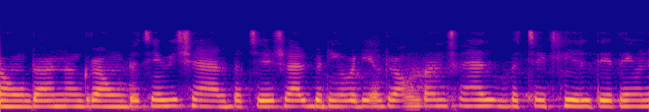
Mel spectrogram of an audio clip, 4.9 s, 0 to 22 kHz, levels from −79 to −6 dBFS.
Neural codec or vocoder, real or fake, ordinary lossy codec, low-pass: codec, 24 kHz, 1.2 kbps, DualCodec; fake; none; 7.2 kHz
